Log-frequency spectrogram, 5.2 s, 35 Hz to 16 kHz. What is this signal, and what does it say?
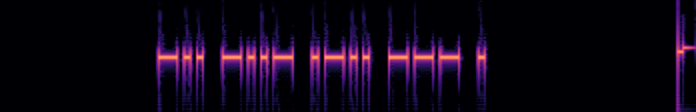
Morse code, heard as a keyed tone, about 25 wpm, 700 Hz. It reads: DXLOE
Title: Code Groups - 5 Letters - 25wpm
